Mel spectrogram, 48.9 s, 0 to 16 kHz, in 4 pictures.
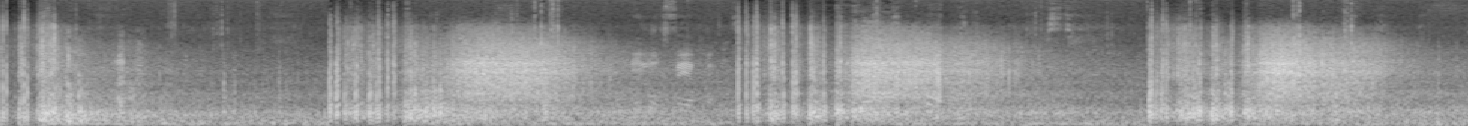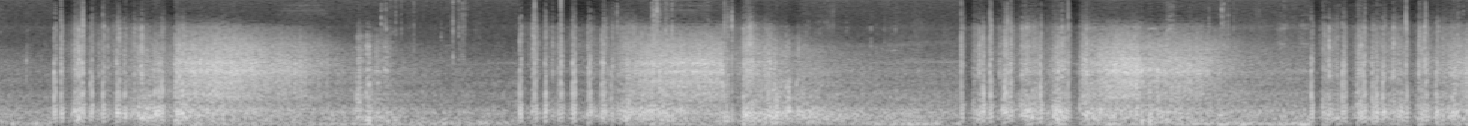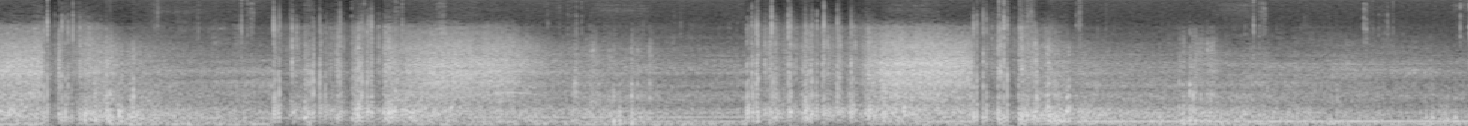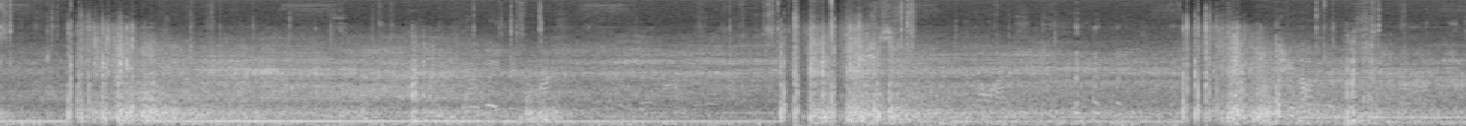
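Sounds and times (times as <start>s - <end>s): fireworks bangs: 0.0s - 48.9s
fireworks crackle: 0.0s - 48.9s
low steady hum: 21.8s - 48.9s.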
